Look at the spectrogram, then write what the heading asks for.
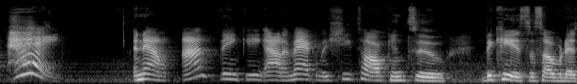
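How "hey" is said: retold yell. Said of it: "she yells out".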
